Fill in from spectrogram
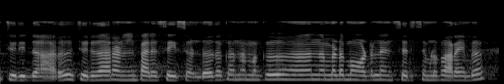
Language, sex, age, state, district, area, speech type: Malayalam, female, 45-60, Kerala, Alappuzha, rural, spontaneous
